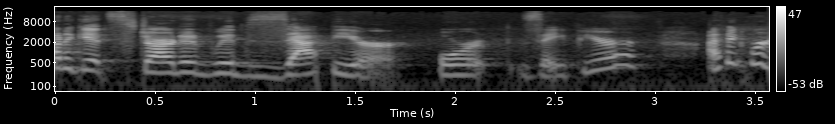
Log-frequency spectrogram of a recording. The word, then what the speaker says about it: Zapier: I think we're going to call it Zapier today. Zap. It's a zap, isn't it? Yeah. We're creating zaps in Zapier. So we're going to go with that. Zapier. Okay. We'll go with that pronunciation.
